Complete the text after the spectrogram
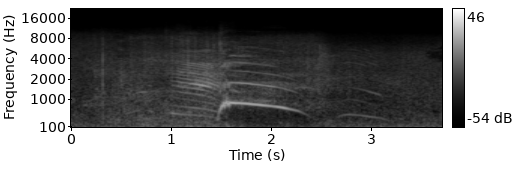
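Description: A young man shouts excitedly close by.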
